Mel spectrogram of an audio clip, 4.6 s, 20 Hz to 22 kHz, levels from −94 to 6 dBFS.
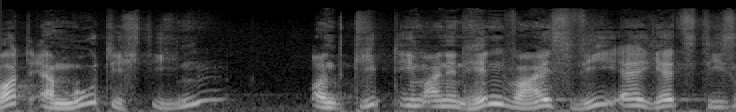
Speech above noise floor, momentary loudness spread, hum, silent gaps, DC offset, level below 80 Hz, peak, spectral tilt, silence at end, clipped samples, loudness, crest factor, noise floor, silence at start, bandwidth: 34 dB; 11 LU; none; none; under 0.1%; -56 dBFS; -10 dBFS; -5 dB/octave; 0 s; under 0.1%; -31 LUFS; 20 dB; -64 dBFS; 0 s; 17 kHz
